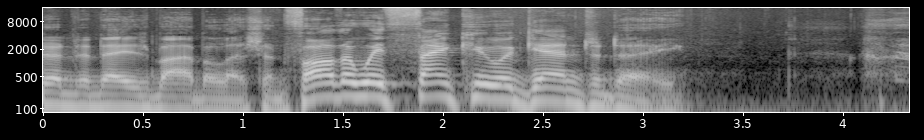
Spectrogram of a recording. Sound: laughing

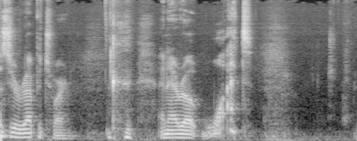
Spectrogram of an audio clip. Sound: laughter

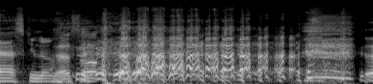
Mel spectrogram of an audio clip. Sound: group laughs

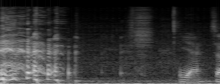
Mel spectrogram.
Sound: all laugh

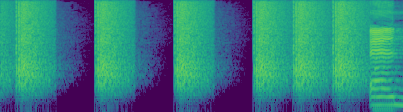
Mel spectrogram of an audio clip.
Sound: clap

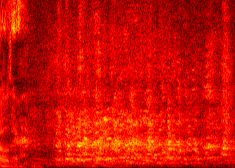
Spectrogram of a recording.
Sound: audience laughing

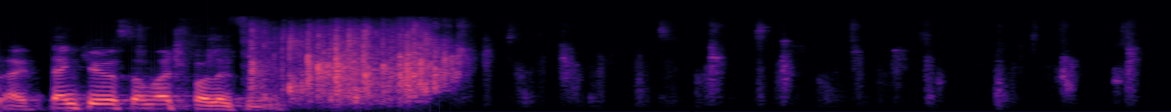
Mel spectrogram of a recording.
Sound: applause

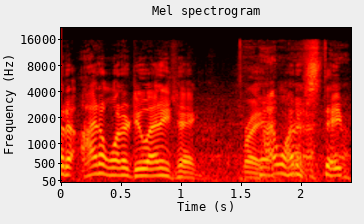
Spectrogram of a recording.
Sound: group Chatter

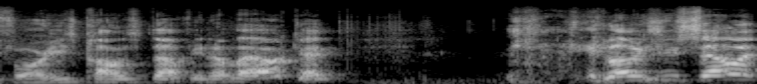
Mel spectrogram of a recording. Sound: laughs

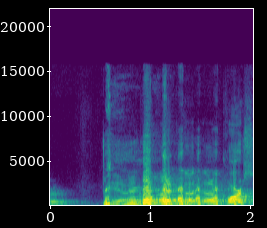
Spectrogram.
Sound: panel laughs

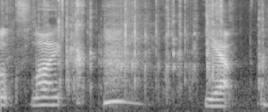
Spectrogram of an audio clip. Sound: box rattling

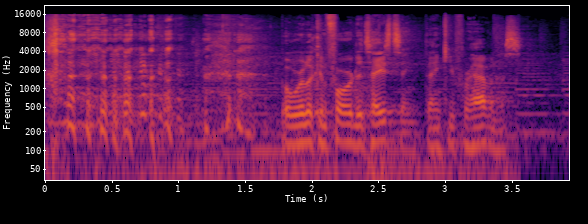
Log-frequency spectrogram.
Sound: laughter

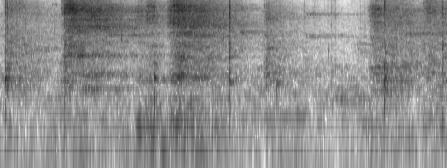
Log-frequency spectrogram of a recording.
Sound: workers fixing the roof making all sort of noises

